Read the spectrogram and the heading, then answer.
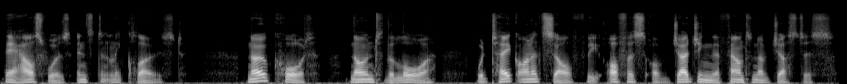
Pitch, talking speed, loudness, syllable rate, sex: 100 Hz, 165 wpm, -20 LUFS, 4.9 syllables/s, male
